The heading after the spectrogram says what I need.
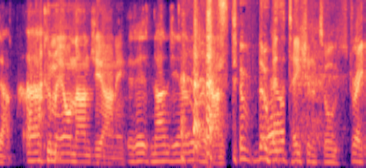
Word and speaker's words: Nanjiani: It is Nanjiani.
